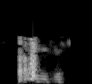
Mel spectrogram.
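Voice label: Scottsdale PD North Dispatch; Nth Dispatch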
